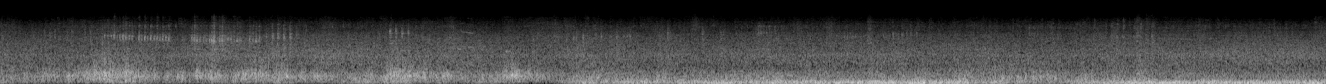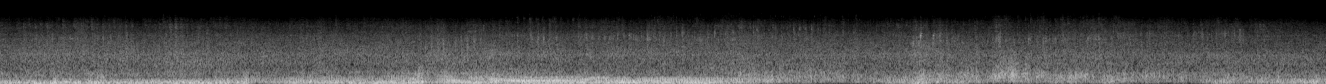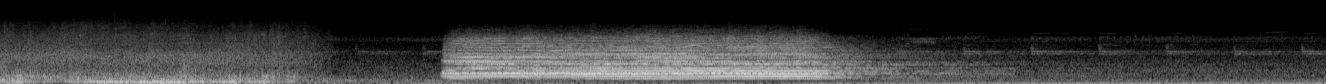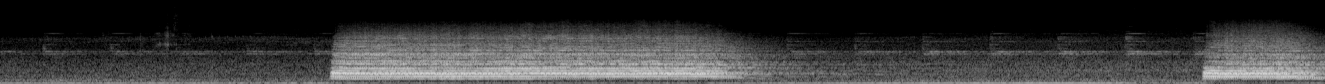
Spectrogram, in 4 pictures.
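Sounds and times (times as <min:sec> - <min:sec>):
wind buffeting the microphone: 0:00.0 - 0:30.9
passing train rumble: 0:00.0 - 0:53.0.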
